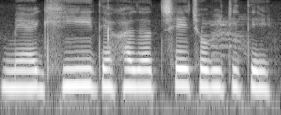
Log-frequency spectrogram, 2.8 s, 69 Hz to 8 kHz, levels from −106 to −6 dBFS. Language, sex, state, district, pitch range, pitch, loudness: Bengali, female, West Bengal, Alipurduar, 215-230 Hz, 225 Hz, -14 LUFS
